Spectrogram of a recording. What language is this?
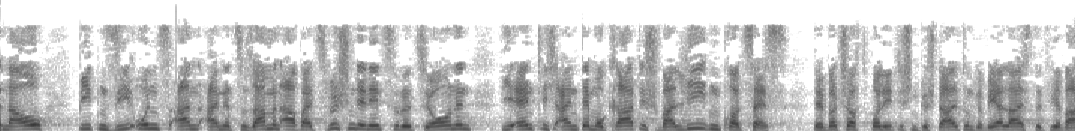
German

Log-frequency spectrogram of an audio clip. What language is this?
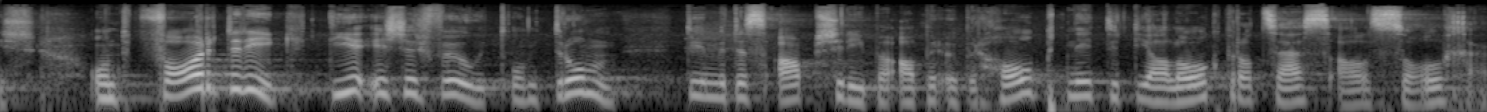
Swiss German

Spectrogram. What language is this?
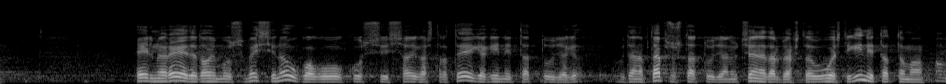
Estonian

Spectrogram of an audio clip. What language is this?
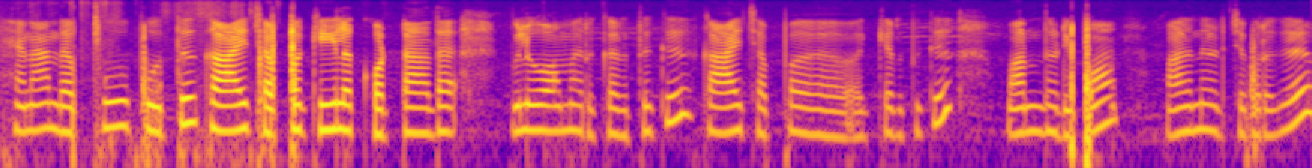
Tamil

